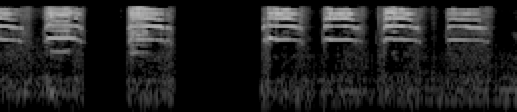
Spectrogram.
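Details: A family of rats feeding on wheat; sharp, harmonically rich squeaks in short bursts of about half a second, given in uneven clusters with brief silent gaps, over a faint low rustling.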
